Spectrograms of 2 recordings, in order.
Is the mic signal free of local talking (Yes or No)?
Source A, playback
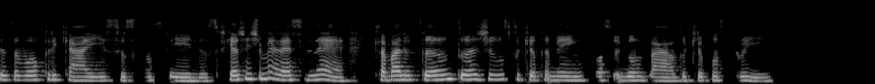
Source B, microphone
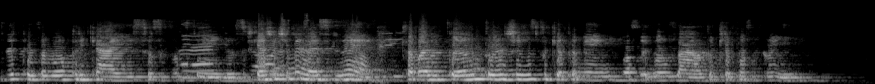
No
